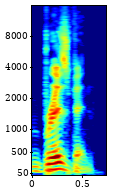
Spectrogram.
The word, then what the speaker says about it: Brisbane: I'd like to stay in Brisbane after my contract runs out. By the way, if you notice, I'm saying it differently this week. I'm saying Brisbane.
